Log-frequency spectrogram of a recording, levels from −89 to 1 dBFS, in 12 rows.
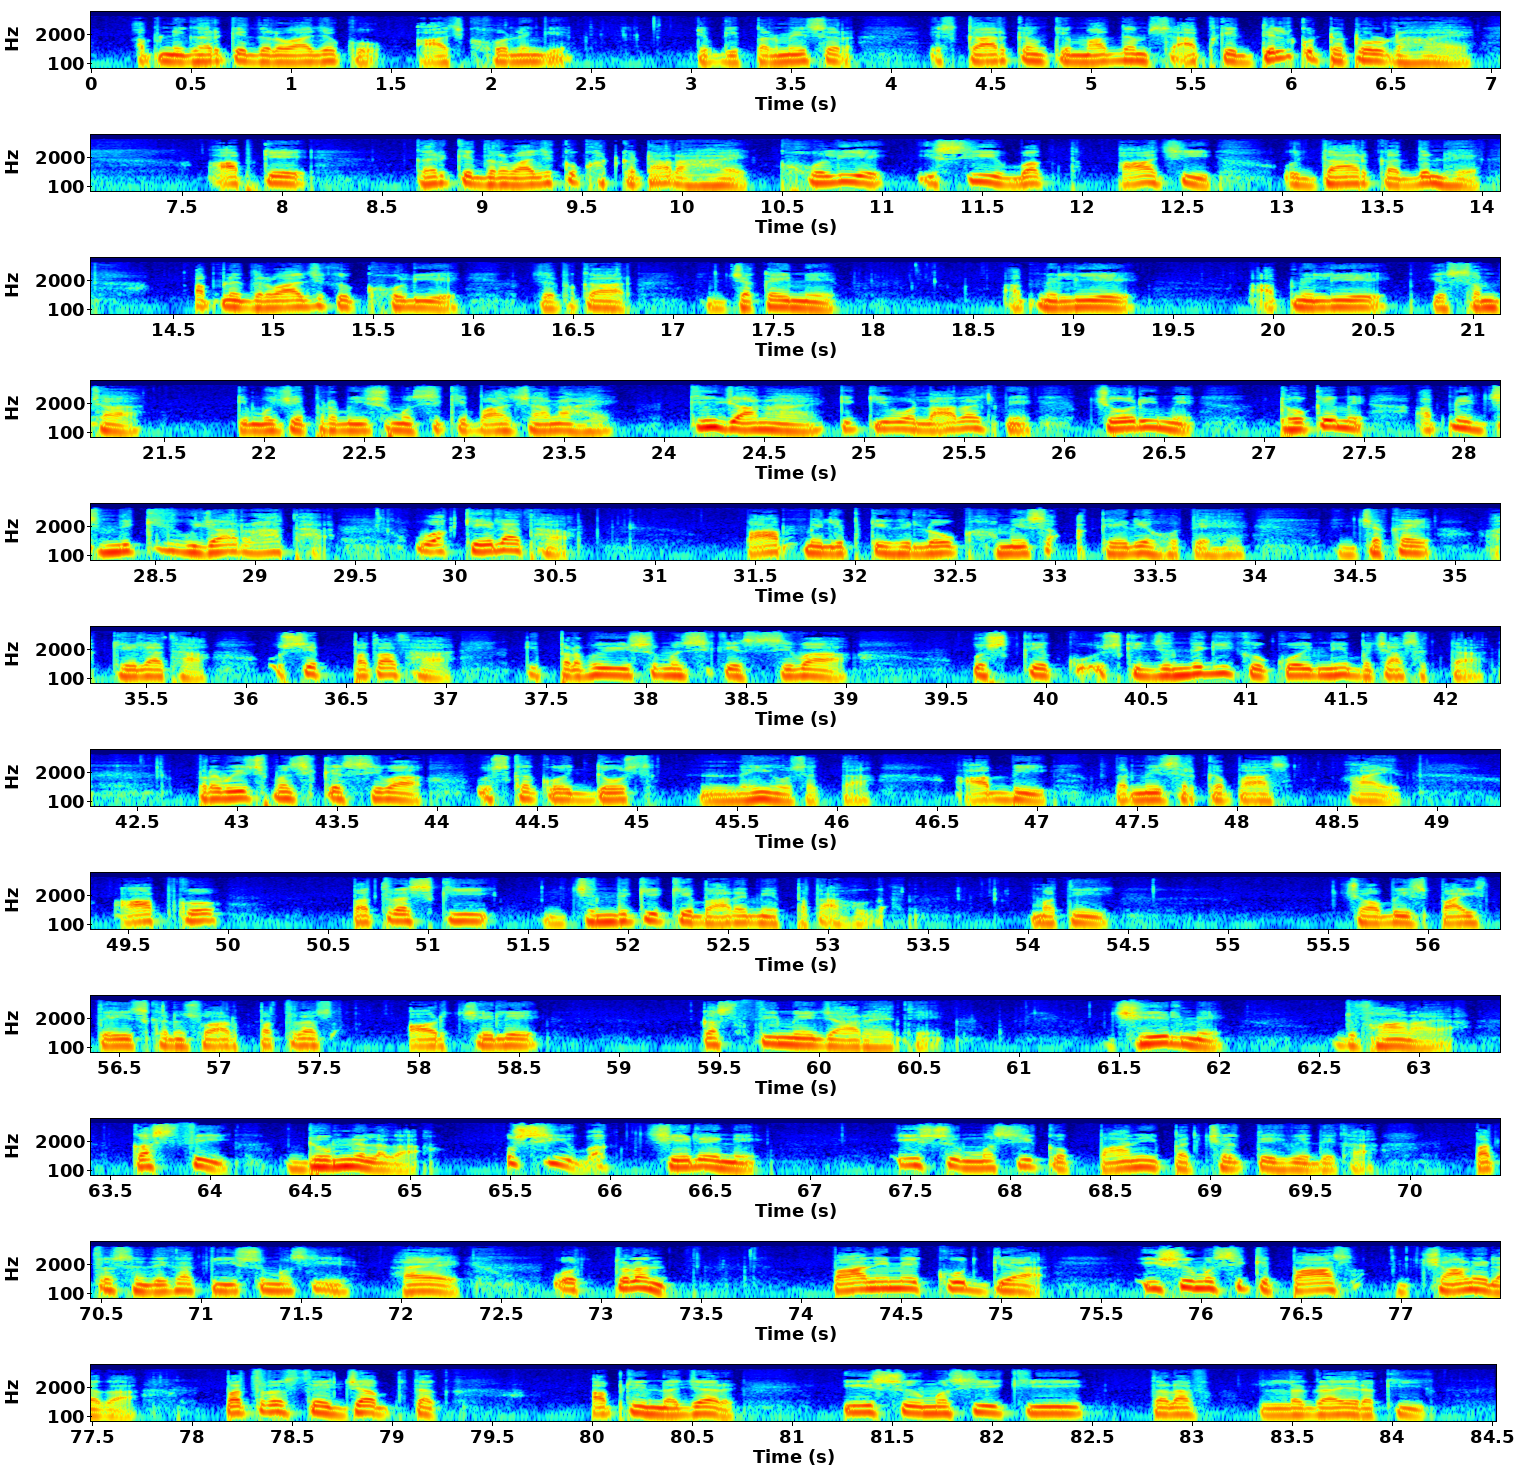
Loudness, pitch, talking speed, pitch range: -22 LUFS, 125 Hz, 140 wpm, 115-140 Hz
